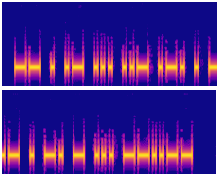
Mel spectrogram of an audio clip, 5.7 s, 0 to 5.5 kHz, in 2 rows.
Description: Morse code, heard as a keyed tone, about 25 wpm, 600 Hz. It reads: MEASUREMENTS,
